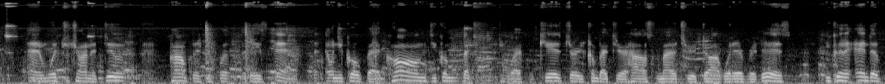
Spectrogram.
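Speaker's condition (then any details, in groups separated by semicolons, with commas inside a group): No condition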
